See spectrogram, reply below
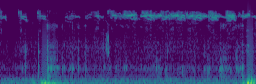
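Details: Twelve Eurasian blue tit nestlings beg in a thin, very high, continuous chorus of hissing cheeps as they wait to be fed, with dull low thumps and bumps throughout.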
